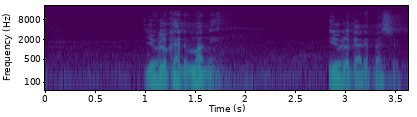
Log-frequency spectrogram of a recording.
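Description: A man speaks loudly into a microphone, heard through loudspeakers in a large hall.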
